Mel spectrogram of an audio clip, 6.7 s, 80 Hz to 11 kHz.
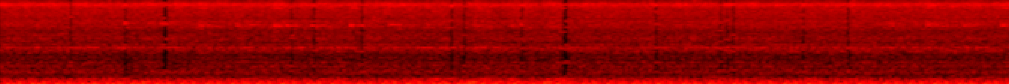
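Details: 1979 Firebird Esprit, 5.3 V8 swap with Powerglide, shorty headers, straight 2.25in duals, idling at about 30°C while warming, O2 sensor not in, open loop disabled; deep even rumble, no misses, knocks or ticks, good vacuum, idle spot on.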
